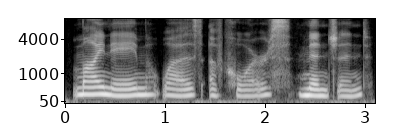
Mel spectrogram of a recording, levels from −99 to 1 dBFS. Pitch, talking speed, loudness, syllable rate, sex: 190 Hz, 115 wpm, -18 LUFS, 3.2 syllables/s, female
